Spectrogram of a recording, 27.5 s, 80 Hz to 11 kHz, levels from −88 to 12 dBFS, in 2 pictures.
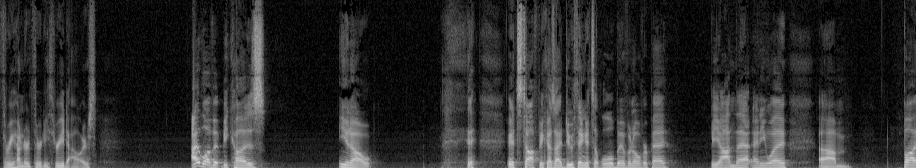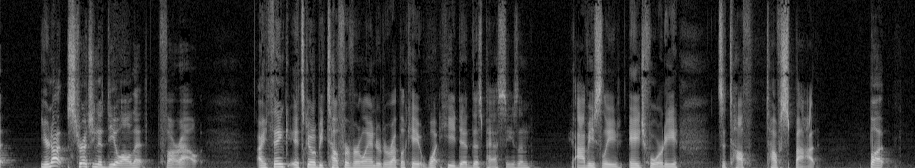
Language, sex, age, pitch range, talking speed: English, male, 20-39, 110-150 Hz, 130 wpm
